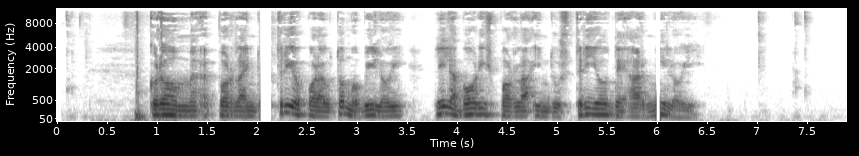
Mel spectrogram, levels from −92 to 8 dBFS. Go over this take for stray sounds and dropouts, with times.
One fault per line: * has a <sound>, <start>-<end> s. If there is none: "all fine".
* has a dropout, 2.0-2.1 s
* has a dropout, 6.0-6.0 s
